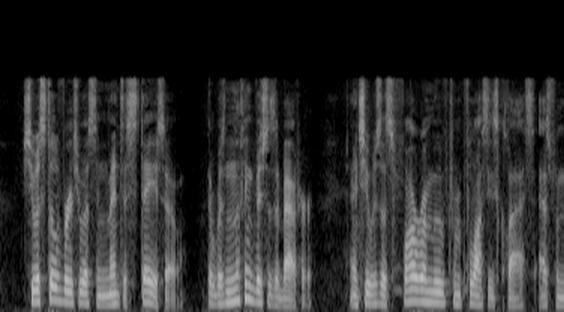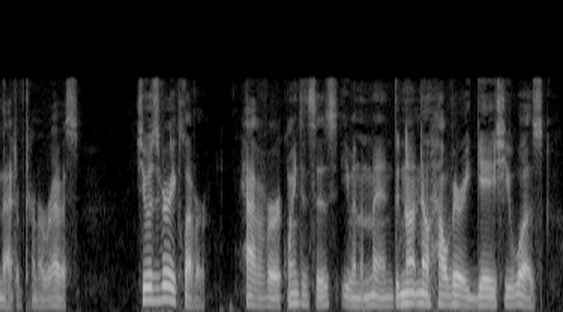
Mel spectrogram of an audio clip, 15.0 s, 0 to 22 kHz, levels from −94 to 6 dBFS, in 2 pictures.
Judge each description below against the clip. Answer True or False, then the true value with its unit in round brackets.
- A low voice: True (120 Hz)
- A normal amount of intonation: True (4.2 semitones)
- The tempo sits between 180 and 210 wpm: True (195 wpm)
